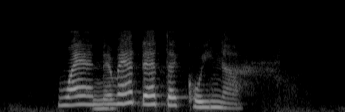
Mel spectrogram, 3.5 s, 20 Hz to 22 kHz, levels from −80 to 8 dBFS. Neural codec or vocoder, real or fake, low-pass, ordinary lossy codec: codec, 16 kHz, 0.5 kbps, X-Codec, HuBERT features, trained on LibriSpeech; fake; 7.2 kHz; Opus, 16 kbps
